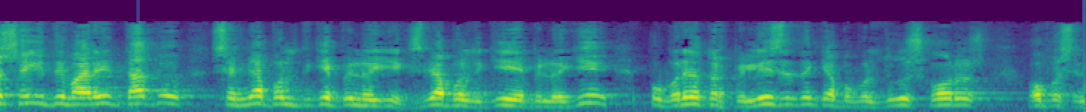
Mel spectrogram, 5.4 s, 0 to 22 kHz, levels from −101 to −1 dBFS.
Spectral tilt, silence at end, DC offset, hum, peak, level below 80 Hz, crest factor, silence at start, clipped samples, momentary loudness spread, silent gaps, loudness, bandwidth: -4 dB/octave; 0 s; under 0.1%; none; 0 dBFS; -64 dBFS; 18 dB; 0 s; under 0.1%; 8 LU; none; -18 LUFS; 11 kHz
